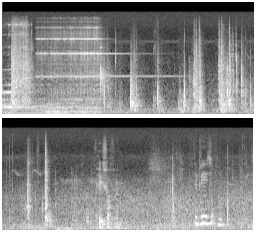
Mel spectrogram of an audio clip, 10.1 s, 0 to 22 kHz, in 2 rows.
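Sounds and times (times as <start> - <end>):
bell-like ringing tone: 0.0 - 3.6
door being unlatched and opened: 3.6 - 4.9.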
